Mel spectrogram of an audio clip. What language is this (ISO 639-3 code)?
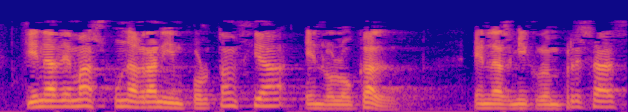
spa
